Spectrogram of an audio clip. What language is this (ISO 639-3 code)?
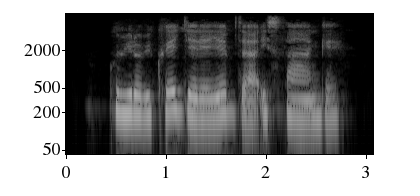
kin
